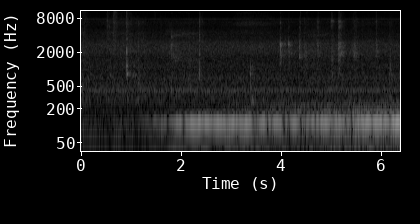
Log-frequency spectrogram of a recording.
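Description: Scattered small clicks and taps from handling a PVS-14 night vision monocular and its objective lens cap, over a low steady hum that comes in about two seconds in.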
